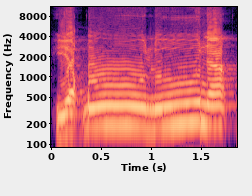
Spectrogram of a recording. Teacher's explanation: یقولون واو مدہ وہ واو جو ساکن ہے اس سے پہلے پیشو واو مدہ کو ایک الف کے برابر کھینچ کر پڑھیں گے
